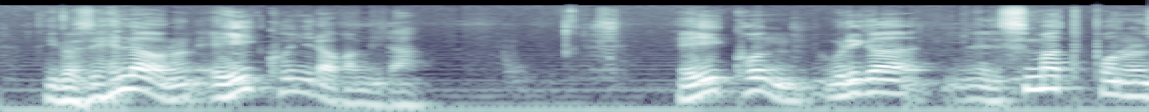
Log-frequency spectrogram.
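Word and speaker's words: εἰκών: 에이콘, 우리가 스마트폰을 쓸 때, 컴퓨터를 쓸 때 아이콘이라는 거 있죠? 그게 아이콘이라는 것이 영어가 이 에이콘에서 나온 겁니다. 아이콘은 눈으로 보이잖아요. 그죠? 에이콘이 영어식으로 발음하면 아이콘이 됐고, 거기다가 이제 우리 이미지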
